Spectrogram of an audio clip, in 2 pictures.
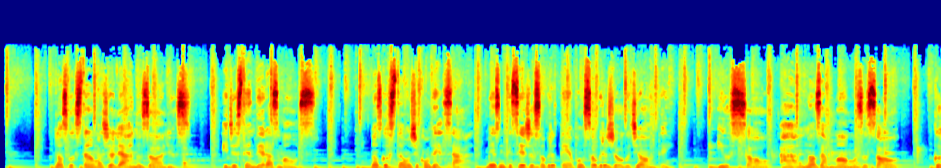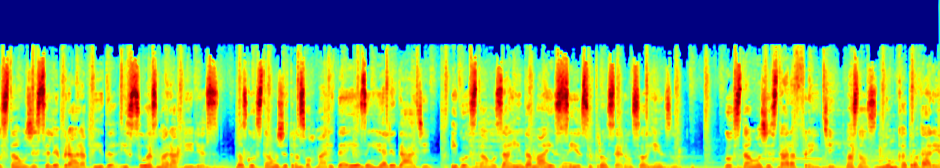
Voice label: advertising, PORTUGUESE FEMALE

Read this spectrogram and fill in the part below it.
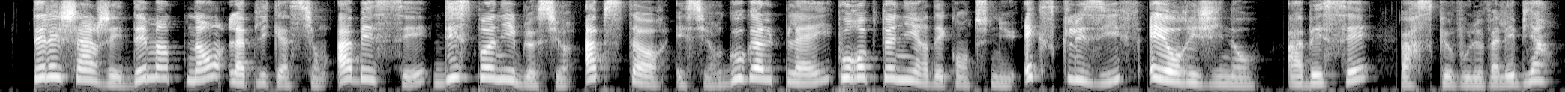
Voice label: CORPORATE, FRENCH FEMALE

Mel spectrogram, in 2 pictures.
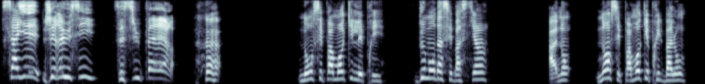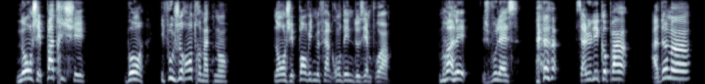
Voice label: animation, French, male

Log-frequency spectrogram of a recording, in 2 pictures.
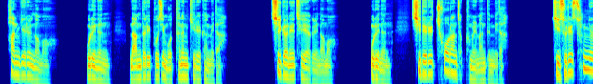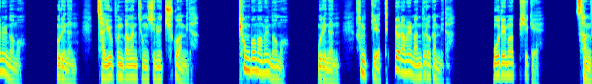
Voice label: Korean, male

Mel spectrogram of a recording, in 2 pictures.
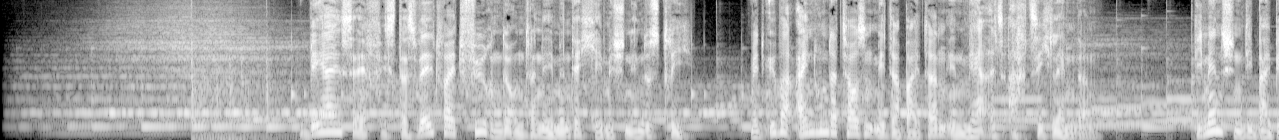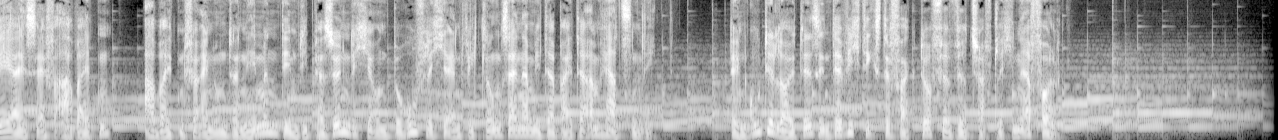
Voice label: corporate, german, male

